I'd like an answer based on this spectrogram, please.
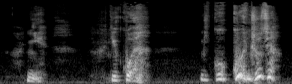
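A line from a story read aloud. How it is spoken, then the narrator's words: Furious shout through teeth. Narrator (Chinese): 郝市长双眼充血，咬牙切齿的喊道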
